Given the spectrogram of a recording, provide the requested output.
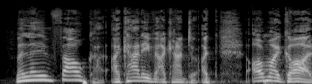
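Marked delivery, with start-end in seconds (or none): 0.1-1.0 put-on English robot voice, much higher. Host discussing a film scene, attempting a C-3PO voice. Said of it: "Did you hear that C-3PO voice?".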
